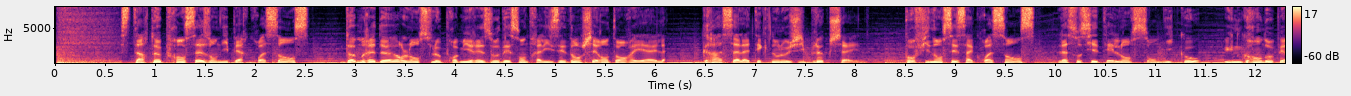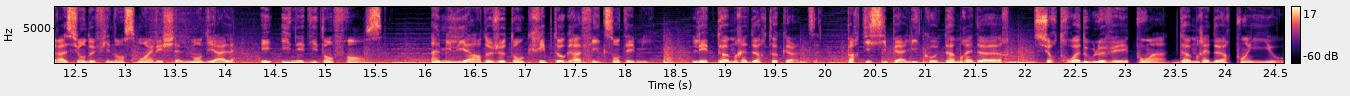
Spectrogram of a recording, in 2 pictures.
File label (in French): NOTORIETE VOIX OFF; pub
